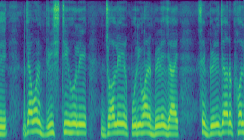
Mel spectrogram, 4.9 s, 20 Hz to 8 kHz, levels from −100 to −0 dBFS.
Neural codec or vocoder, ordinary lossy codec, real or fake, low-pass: codec, 16 kHz, 4 kbps, FunCodec, trained on Chinese and English, 50 frames a second; none; fake; none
